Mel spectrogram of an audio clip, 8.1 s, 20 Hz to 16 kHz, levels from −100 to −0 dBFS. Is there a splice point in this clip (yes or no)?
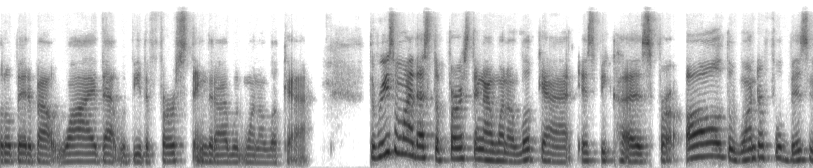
no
